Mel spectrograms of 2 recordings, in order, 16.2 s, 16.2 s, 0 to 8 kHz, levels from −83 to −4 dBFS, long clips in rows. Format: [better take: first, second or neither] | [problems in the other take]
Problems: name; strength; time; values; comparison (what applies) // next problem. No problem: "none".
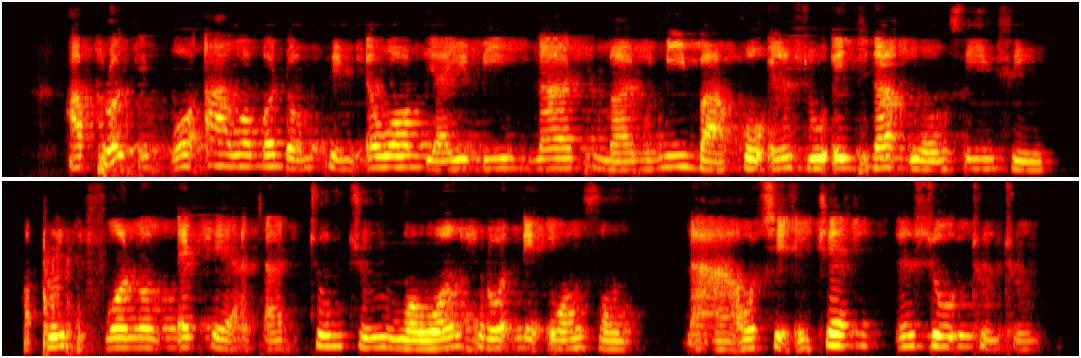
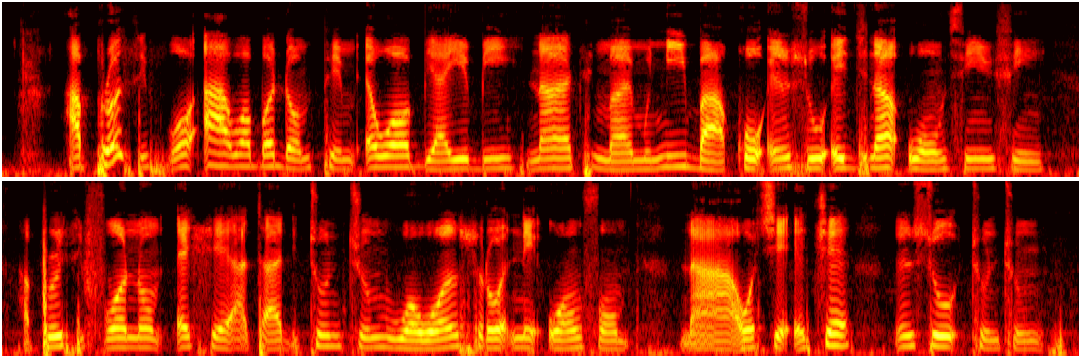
second | noise reduction (neural mask model DeepFilterNet 3)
